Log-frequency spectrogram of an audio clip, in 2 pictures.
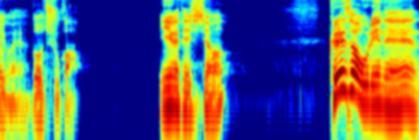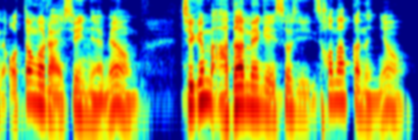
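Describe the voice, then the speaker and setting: A man preaching a sermon as pastor, in a conversational way, asking the congregation questions and acting out the complaints he quotes. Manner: lively, acts out quoted complaints with big swings in pitch and volume.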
